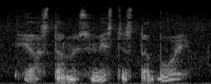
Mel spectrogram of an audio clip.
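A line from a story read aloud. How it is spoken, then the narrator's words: Whisper. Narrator (Russian): прошептал терновник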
